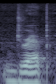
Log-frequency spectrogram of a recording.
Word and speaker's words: DRIP: It's a dividend reinvestment plan, DRP, but pronounced DRPI as in DRIP.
